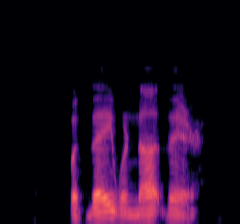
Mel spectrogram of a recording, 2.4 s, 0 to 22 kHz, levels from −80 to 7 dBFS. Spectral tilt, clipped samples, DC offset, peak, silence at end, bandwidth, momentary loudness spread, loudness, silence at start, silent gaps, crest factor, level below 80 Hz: -8.5 dB/octave; under 0.1%; under 0.1%; -8 dBFS; 0.4 s; 6.6 kHz; 10 LU; -25 LUFS; 0.7 s; none; 20 dB; -62 dBFS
